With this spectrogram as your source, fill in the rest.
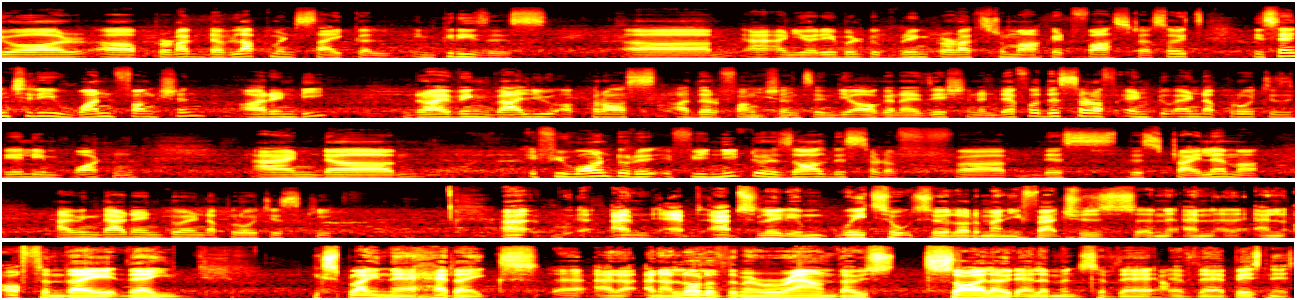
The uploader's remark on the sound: It's another interview taken from the show floor of Smart Factory Expo in 2022.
